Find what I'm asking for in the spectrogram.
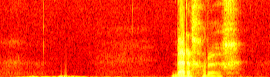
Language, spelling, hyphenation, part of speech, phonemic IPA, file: Dutch, bergrug, berg‧rug, noun, /ˈbɛrxrʏx/, Nl-bergrug.ogg
- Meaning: 1. a mountain-ridge, (line/view formed by) a (chain of) mountain top(s) 2. the top section of a mountain, where its slopes meet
